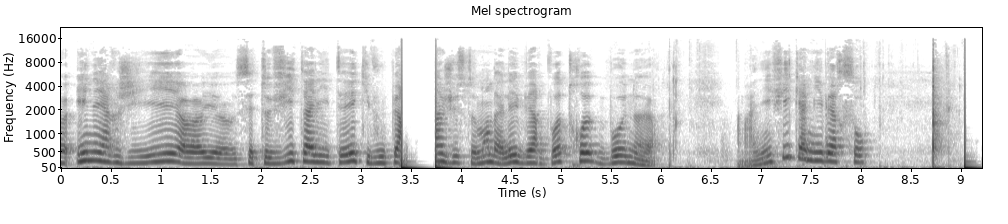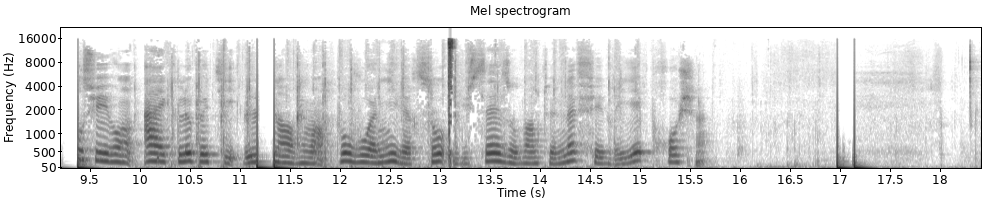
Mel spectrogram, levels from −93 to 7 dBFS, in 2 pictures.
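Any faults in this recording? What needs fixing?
There are five short bursts at 0.43–0.45, 7.66–7.68, 10.18–10.20, 11.74–11.80 and 13.09–13.16 s. That's a corrupt frame decoded. Damaged bits in one to a few compressed frames got played anyway, spraying energy at the wrong frequencies. The early ones are faint, but they get louder, and the last one is close to full level. Check the transport for bit errors and have the decoder conceal frames that fail their integrity checks instead of playing them.

Four spots show invalid numbers at full scale: 3.41–3.76 and 9.05–9.39 s (about 0.34 s each), and 11.18–11.35 and 16.98–17.15 s (about 0.17 s each). Each one is a loud pop at the start and end with dead air between, where the output got pinned at full scale. The lengths fit processing blocks of 16384 and 8192 samples. Catch non-finite values in the processing chain and reset or mute the block instead of passing them to the output.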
